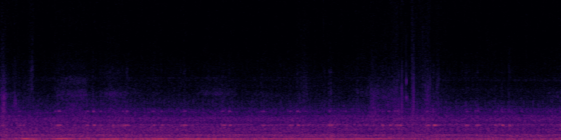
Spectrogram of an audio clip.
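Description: Off-road vehicle's engine running steadily at low speed, its hum wavering a little in pitch.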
